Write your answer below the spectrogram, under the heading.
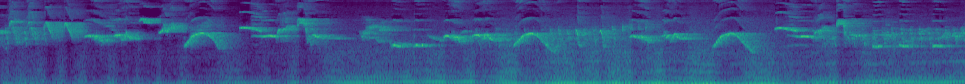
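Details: Oriental magpie-robin (kacer), an untrained bahan bird in vigorous gacor song: loud, varied phrases of sharp whistles, rising-falling arched notes and rapid chattering trills in quick succession, with a faint low hum beneath.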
